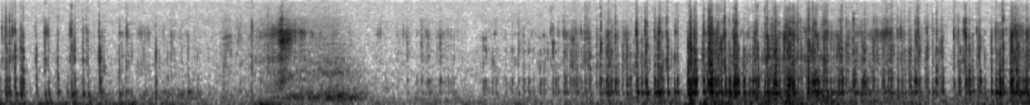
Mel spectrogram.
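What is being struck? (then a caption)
Silicone bristle face scrubber pad. Fingernails scratch across the bristles of a round, palm-sized, flat and solid orange silicone exfoliating face scrubber pad held up beside the microphone. The sound is a quiet, rapid, uneven patter of bright, crinkly scratches with a faint low-mid hum. It eases off briefly in the middle, then returns denser and louder for the rest of the clip.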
